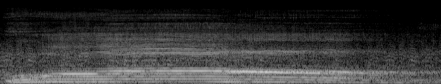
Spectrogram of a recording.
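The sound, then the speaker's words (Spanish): A steady, droning buzz of a swarm of fetid flies, layered and humming, holding for several seconds with a slight wavering in pitch before easing off a little at the end. “Esta abrió su boca y comenzó a salir de ella un enjambre de fétidas moscas que se esparcieron por toda la habitación.”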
